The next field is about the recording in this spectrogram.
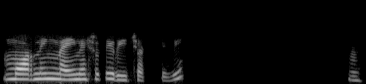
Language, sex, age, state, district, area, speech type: Kannada, female, 45-60, Karnataka, Chitradurga, rural, conversation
